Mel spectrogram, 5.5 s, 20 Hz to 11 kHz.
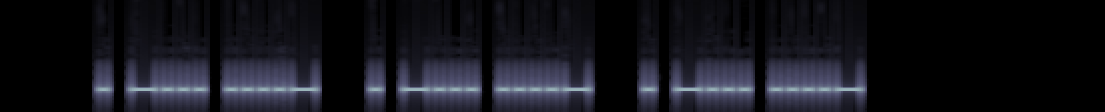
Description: Morse code, heard as a keyed tone, about 30 wpm, 700 Hz. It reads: EB4 EB4 EB4
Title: Callsign Prefixes for Top 25 DXCC - Repeated 3x - 30wpm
